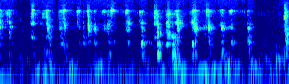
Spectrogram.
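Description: Computer keyboard typing, very faint: a quick run of soft key clicks.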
